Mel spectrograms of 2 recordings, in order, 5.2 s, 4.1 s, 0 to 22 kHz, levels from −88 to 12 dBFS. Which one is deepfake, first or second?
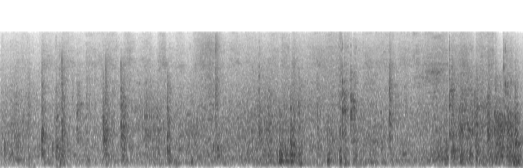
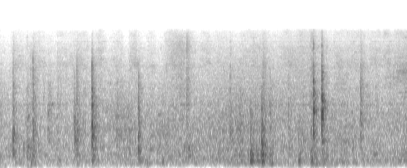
second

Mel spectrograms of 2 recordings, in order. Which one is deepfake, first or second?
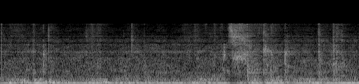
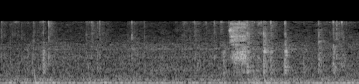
first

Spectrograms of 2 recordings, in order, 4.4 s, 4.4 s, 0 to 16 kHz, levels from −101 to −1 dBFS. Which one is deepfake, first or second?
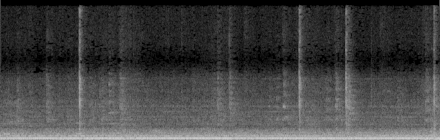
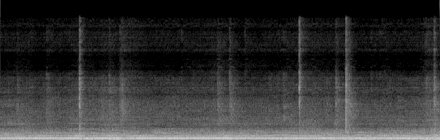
second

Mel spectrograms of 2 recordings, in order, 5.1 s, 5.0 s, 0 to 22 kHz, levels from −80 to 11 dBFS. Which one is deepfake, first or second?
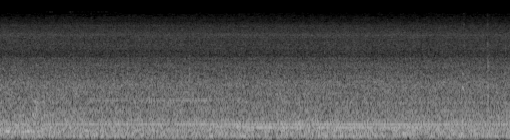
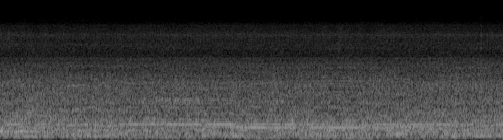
second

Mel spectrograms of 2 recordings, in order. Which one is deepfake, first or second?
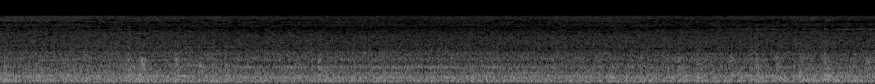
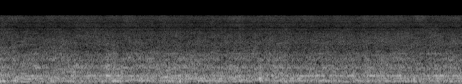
second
